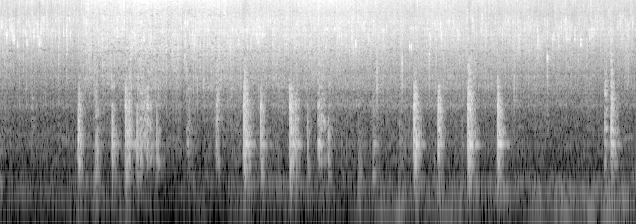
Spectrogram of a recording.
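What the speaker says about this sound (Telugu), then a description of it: "ఆయిల్ వేడైన వెంటనే ఉల్లిగడ్డ వేసుకోవాలండి." Onions frying in hot oil for a hotel-style chicken roast, a continuous close sizzle broken by clusters of sharp spatula scrapes and taps as they are stirred, no speech.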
